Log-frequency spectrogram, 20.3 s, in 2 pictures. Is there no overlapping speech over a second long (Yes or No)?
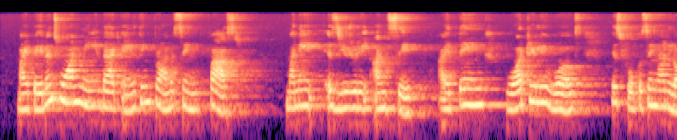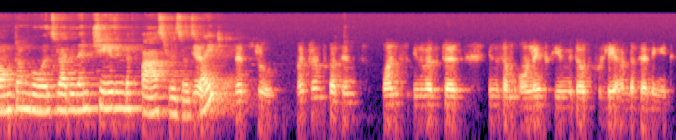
Yes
